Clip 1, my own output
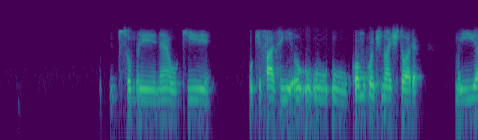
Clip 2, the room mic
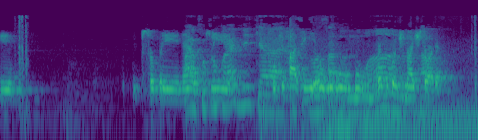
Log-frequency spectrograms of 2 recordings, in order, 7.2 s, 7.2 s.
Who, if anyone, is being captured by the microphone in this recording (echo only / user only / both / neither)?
both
